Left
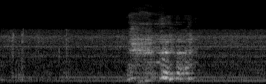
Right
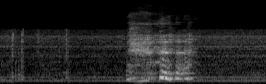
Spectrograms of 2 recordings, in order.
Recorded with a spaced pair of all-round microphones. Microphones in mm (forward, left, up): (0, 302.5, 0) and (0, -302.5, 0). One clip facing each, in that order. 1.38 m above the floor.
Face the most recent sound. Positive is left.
turn(degrees=-85)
